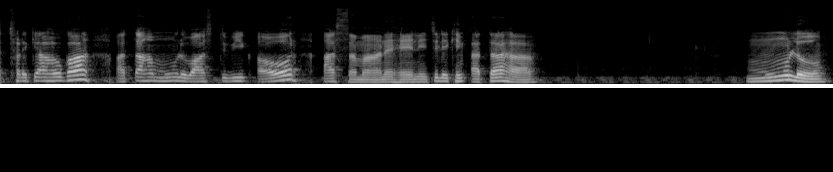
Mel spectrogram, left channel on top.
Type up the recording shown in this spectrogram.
क्या होगा, अतः मूल वास्तविक और असमान है। नीचे लिखेंगे अतः मूल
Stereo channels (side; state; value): right; silent; digital silence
